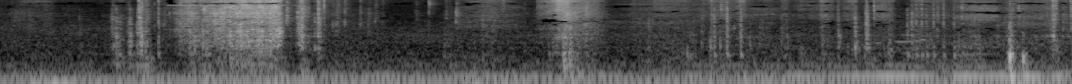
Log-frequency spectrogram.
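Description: Cordless drill/driver whirring briefly about a second in, with scattered clicks of parts being handled, over a low steady hum.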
